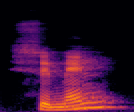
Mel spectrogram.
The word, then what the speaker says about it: semaine: So une, don't pronounce this I, semaine.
